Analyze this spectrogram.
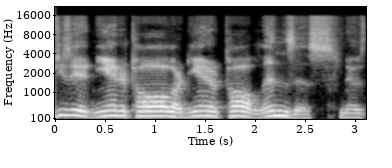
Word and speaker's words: Neanderthal: I would say Neanderthals or Neanderthal humans. Actually, the H is silent. It's Neanderthal, I actually say it.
